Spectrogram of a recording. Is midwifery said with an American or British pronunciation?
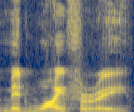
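American. It is said with an American pronunciation. "Just not quite serious enough to call it midwifery"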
